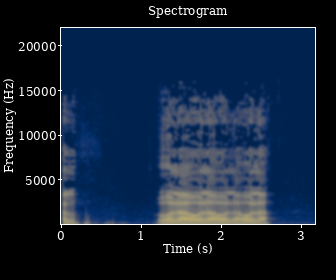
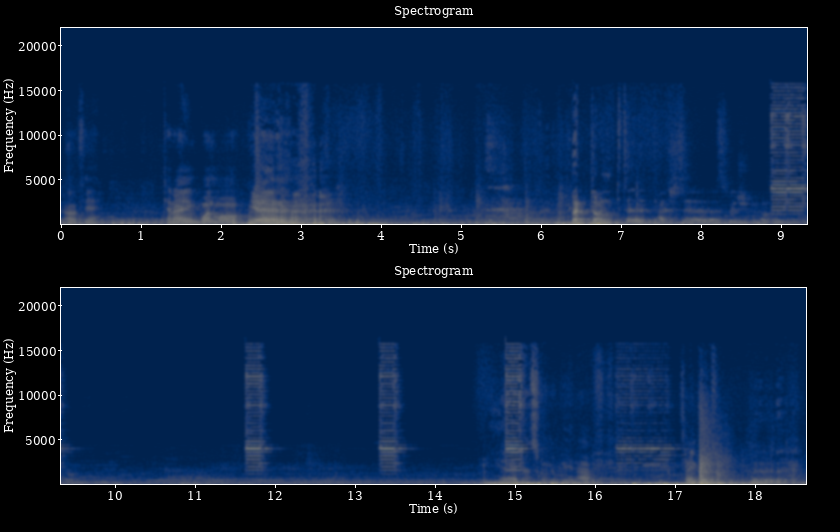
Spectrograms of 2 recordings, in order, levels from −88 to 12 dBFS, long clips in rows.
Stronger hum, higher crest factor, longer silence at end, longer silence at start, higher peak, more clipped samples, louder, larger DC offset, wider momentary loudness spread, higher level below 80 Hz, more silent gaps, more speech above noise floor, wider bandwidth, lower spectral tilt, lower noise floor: neither; about the same, 16 dB vs 18 dB; first, 0.6 s vs 0 s; about the same, 0 s vs 0 s; first, -2 dBFS vs -12 dBFS; neither; first, -16 LUFS vs -38 LUFS; neither; second, 13 LU vs 21 LU; second, -58 dBFS vs -32 dBFS; neither; first, 46 dB vs 24 dB; about the same, 15 kHz vs 15 kHz; about the same, -4.5 dB/octave vs -5.5 dB/octave; first, -62 dBFS vs -54 dBFS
